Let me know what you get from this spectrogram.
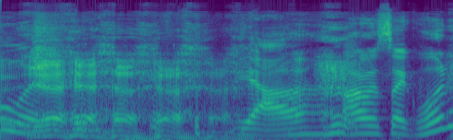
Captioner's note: laughs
